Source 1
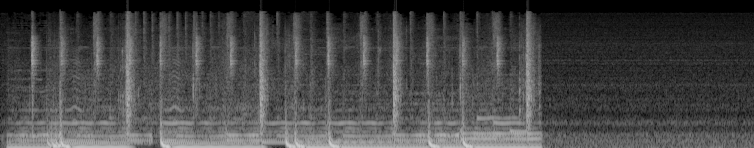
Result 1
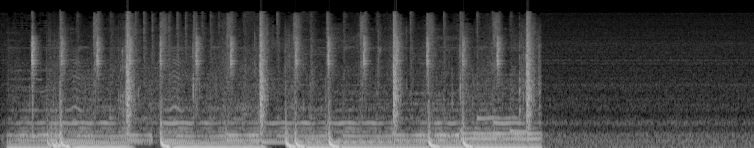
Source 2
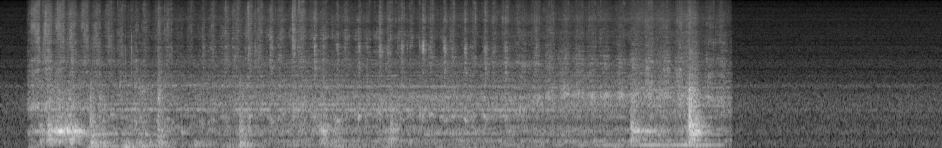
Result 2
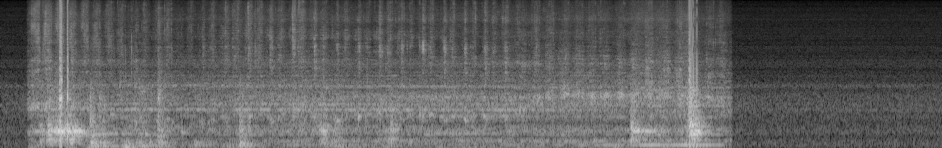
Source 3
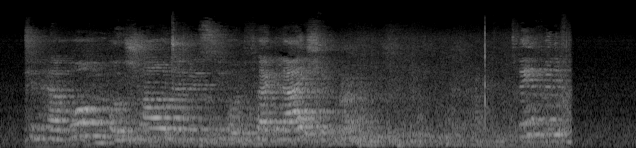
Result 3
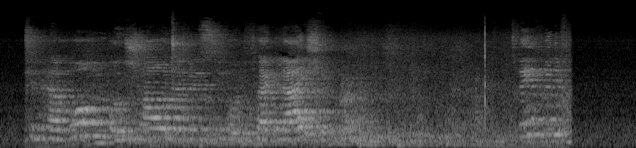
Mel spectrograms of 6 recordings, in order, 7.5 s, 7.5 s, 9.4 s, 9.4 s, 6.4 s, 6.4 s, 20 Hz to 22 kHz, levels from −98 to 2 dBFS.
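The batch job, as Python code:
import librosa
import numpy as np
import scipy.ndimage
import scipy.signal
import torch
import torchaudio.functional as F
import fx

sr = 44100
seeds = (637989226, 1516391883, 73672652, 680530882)

y = (np.mod(10.0 ** (8.0 / 20.0) * x + 1.0, 2.0) - 1.0) / 10.0 ** (8.0 / 20.0)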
